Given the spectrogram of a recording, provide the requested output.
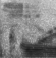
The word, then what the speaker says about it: Corps: recessed foreign it's just I keep trying to say the p and it's like a silent P which is really weird to me yeah yeah it probably it probably relates to uh the French pronunciation uh these uh Nancy's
